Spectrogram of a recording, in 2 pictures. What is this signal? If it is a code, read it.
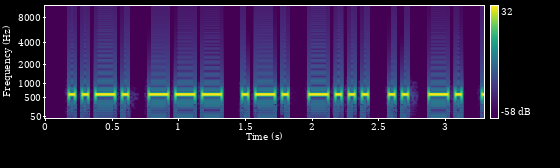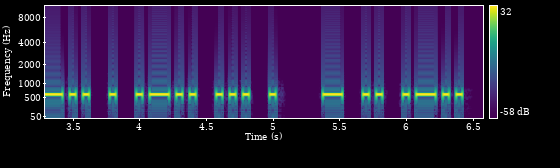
Morse code, heard as a keyed tone, about 24 wpm, 600 Hz. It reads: FORBINDELSE TIL
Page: Ferie 24 wpm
